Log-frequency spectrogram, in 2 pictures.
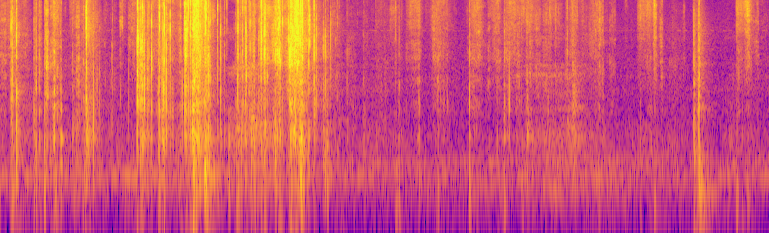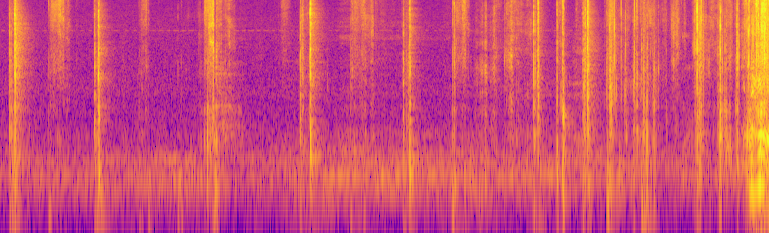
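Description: Luck and Logic TCG booster packs are torn open and handled, with loud crinkling foil wrapper tearing at first, then a long run of sharp clicks and card flicks, close up and with no talking.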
